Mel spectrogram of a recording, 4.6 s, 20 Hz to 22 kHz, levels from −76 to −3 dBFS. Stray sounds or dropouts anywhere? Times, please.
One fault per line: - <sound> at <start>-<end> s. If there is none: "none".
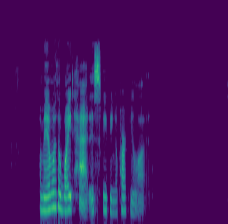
none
